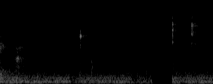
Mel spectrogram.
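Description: A few faint clicks at a computer, one about halfway through and two close together near the end, over quiet background hiss, with a brief moment of dead silence just before the last clicks. They come as the presentation slide is being changed.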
